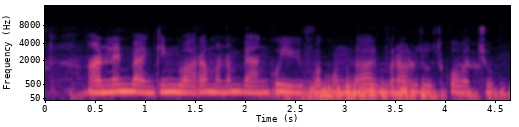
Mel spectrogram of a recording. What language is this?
Telugu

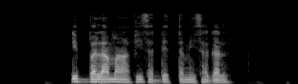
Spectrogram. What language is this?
Oromo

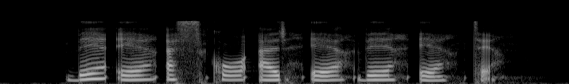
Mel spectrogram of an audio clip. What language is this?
Norwegian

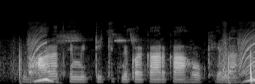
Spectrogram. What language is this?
Bhojpuri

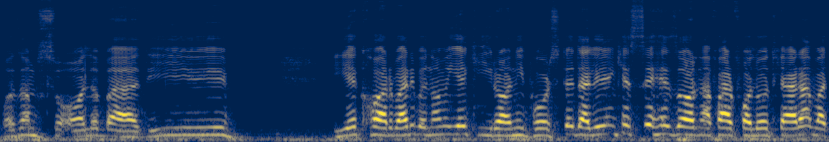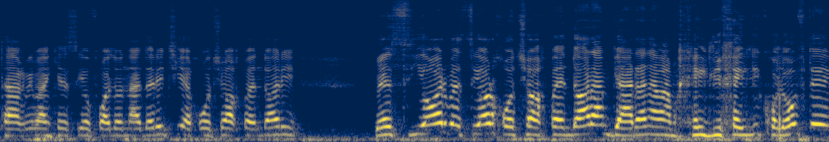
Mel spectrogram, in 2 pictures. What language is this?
Persian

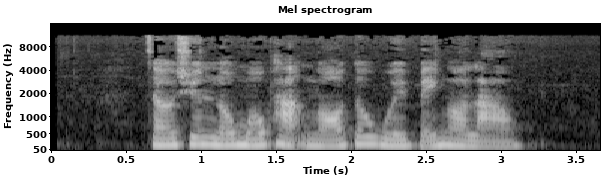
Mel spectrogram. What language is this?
Cantonese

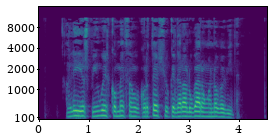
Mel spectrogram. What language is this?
Galician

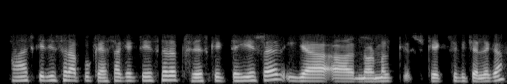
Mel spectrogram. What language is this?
Hindi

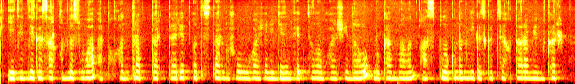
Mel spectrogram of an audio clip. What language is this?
Kazakh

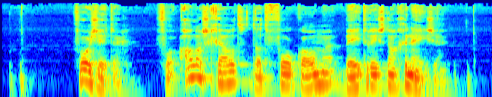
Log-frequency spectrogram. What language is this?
Dutch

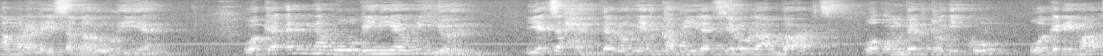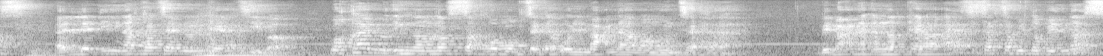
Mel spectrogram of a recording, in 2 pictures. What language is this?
Arabic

